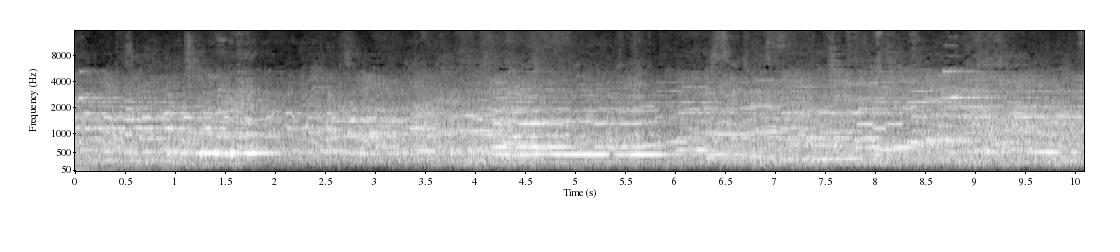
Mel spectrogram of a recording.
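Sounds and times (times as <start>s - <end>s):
wind band playing long held notes: 0.0s - 10.0s.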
